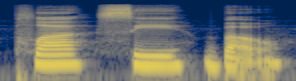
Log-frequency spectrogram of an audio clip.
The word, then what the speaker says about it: placebo: Correct pronunciation, pla-ce-bo. The stress is on the second syllable, ce.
